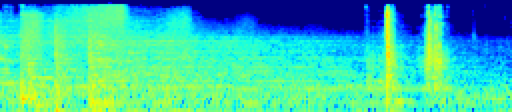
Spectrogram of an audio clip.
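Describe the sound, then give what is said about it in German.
A door opens amid a soft rustling hiss, with a few low thumps early on and two sharp latch-like clicks close together near the end, as Donald Peterson, chairman of the Ford Motor Company, enters; no one speaks. “Die Tür öffnet sich und ein großer Amerikaner mit dünnem Haar tritt ein.”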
